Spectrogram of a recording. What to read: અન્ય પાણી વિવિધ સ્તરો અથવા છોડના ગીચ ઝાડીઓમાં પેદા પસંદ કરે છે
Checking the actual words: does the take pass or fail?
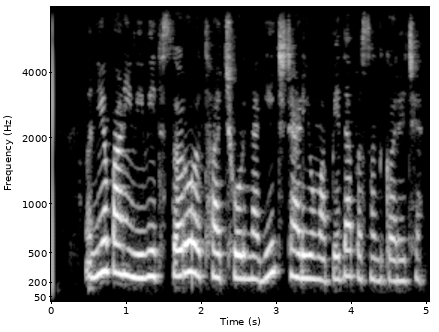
pass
